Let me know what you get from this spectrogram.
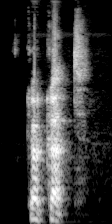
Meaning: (noun) 1. chicken, hen 2. honey, darling 3. small casserole (pot) for individual portions, similar to a Dutch oven 4. promiscuous woman, prostitute 5. vagina 6. pinecone 7. (construction) cone
- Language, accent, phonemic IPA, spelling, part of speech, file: French, Canada, /kɔ.kɔt/, cocotte, noun / verb, LL-Q150 (fra)-cocotte.wav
